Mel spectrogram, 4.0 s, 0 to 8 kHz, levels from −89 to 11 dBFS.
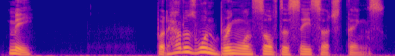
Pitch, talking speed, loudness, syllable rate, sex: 135 Hz, 165 wpm, -21 LUFS, 5.6 syllables/s, male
